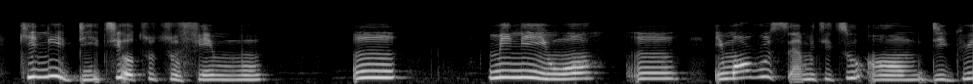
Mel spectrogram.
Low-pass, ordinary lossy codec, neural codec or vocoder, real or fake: 7.2 kHz; none; none; real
